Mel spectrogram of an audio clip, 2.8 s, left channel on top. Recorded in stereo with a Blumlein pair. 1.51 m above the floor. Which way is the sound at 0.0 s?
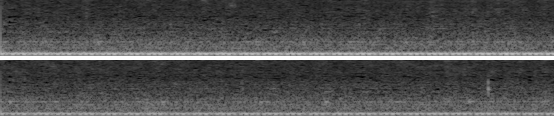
20° left.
